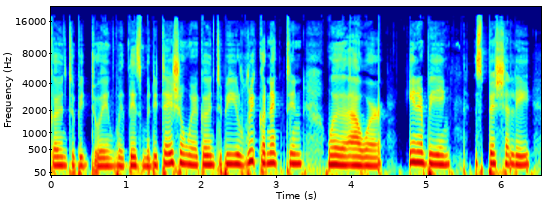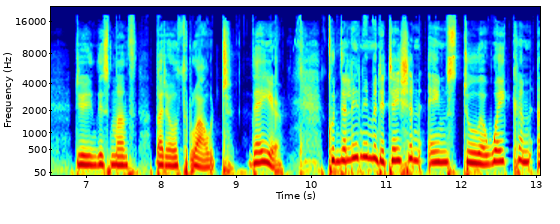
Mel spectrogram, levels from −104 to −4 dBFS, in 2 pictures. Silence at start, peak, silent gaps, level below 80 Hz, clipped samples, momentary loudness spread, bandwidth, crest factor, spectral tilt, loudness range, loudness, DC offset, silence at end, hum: 0 s; 0 dBFS; none; -30 dBFS; under 0.1%; 10 LU; 18 kHz; 18 dB; -6.5 dB/octave; 2 LU; -18 LUFS; under 0.1%; 0 s; none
